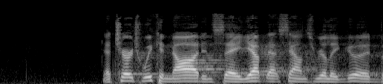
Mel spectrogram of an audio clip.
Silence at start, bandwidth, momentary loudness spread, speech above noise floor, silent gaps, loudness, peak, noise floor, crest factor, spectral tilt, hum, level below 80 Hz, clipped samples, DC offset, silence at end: 1.05 s; 11.5 kHz; 9 LU; 43 dB; none; -19 LUFS; -2 dBFS; -62 dBFS; 18 dB; -5.5 dB/octave; none; -50 dBFS; under 0.1%; under 0.1%; 0 s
